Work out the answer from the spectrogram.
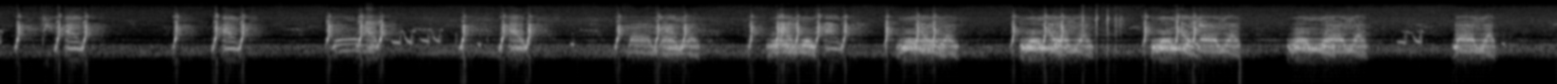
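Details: Female common quail calling, a rapid series of harsh, broadband chattering bursts repeated roughly once a second, each burst short and clipped, with brief silent gaps between them.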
